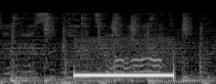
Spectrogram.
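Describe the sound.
A single steady telephone line tone sounds while a call is being placed. It holds one even pitch for about a second and rises loudly above fainter sounds before and after it.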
